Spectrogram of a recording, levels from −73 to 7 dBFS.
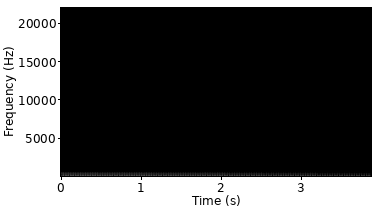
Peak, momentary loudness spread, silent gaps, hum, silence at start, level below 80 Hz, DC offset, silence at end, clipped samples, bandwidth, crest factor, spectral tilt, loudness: -42 dBFS; 6 LU; none; none; 0 s; -56 dBFS; under 0.1%; 0 s; under 0.1%; 10.5 kHz; 12 dB; -9 dB/octave; -58 LUFS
